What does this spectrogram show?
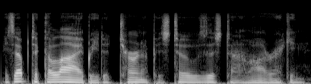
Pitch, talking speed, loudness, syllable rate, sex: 95 Hz, 250 wpm, -18 LUFS, 5.4 syllables/s, male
